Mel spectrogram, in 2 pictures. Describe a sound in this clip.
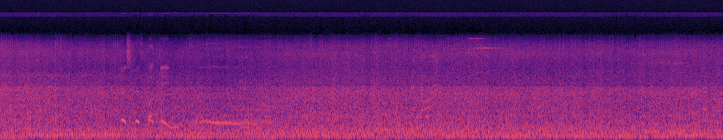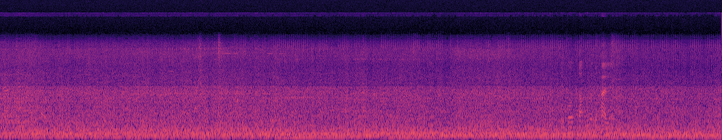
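A motorbike engine idles steadily close by, in a large echoing underground space.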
